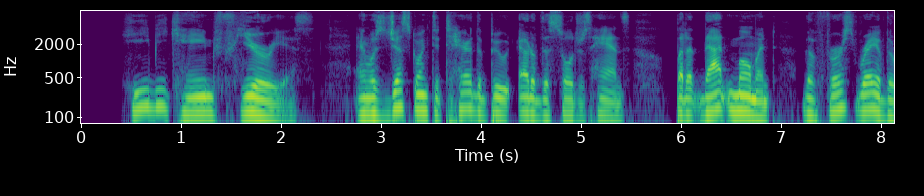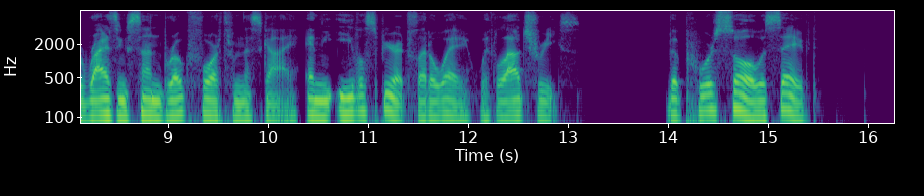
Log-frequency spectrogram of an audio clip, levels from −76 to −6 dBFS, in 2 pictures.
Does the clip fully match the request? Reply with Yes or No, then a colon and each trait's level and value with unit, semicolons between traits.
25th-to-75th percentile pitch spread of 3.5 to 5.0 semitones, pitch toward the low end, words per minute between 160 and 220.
Yes: average, 4.1 semitones; low, 105 Hz; average, 170 wpm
